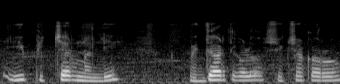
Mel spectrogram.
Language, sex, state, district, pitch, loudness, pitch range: Kannada, male, Karnataka, Raichur, 195 Hz, -19 LUFS, 180-205 Hz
